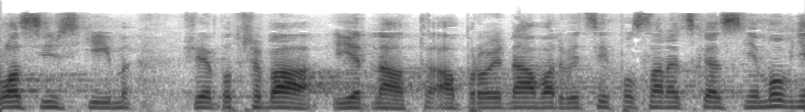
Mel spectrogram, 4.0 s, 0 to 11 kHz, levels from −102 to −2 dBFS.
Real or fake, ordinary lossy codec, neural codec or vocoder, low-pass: real; AAC, 32 kbps; none; 7.2 kHz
